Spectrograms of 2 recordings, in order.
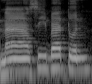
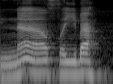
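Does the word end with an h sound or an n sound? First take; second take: n sound; h sound. First: The word ends with a full -tun sound. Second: The word ends with a silent-h stop. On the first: This is the full form when reading on. "tulisannya seperti nasibatun" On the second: This is the form when stopping at the end. "Ketika dia waqaf maka dia berubah jadi apa? Ha sakinah jadi nasibah"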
